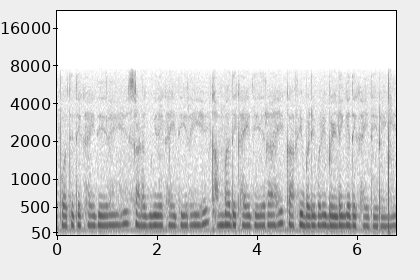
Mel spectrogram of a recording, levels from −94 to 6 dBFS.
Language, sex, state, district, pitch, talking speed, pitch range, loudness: Hindi, female, Maharashtra, Aurangabad, 175 Hz, 205 wpm, 175-180 Hz, -35 LUFS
